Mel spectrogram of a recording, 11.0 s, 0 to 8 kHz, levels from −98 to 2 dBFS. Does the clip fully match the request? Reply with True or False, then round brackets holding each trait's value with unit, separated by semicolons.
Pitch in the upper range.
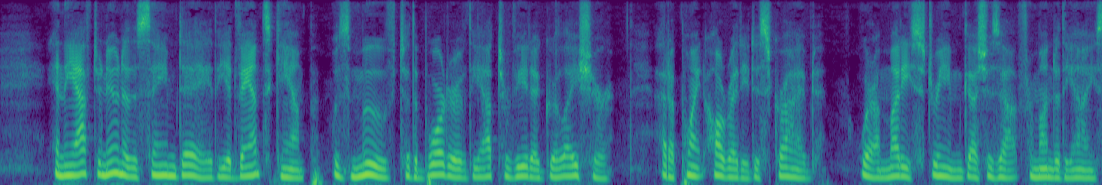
False (145 Hz)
